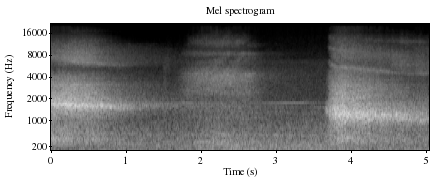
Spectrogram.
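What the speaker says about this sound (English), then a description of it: "I like to breathe in as I go up" Deep, loud breaths pass in and out of the nose and mouth during a slow stretch: a long airy inhale, a softer pause, then another strong hissing breath close up, with no talking.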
